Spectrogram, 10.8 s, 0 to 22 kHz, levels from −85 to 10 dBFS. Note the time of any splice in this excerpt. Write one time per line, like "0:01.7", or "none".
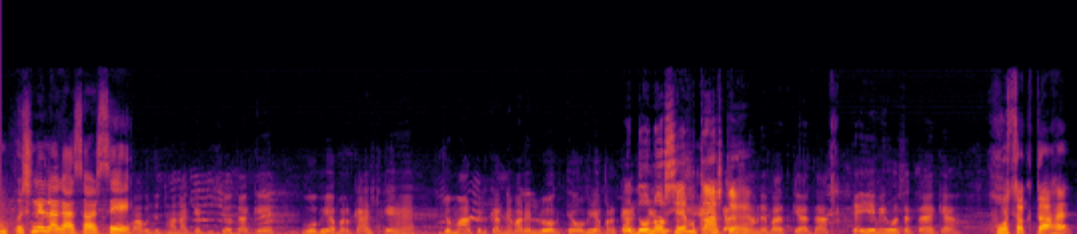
0:01.3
